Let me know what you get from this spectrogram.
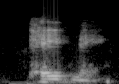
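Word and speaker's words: padme: way to pronounce it Padma is spelled PA DME but I was told to pronounce it paid me and mmm which is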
